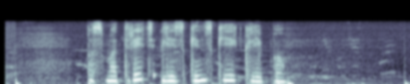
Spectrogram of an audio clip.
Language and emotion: Russian, neutral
